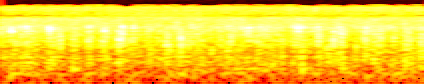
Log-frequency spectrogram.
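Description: Food sizzling and bubbling in a cooking pan: a steady, dense crackle.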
